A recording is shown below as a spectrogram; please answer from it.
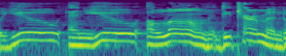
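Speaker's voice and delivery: "You and you alone" stretched out slowly, each YOU stressed; emphatic. Shown as a demonstration. Preacher shows the Hebrew emphasis of the psalm, emphatic "You and you alone". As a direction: lean long and hard on "You" and "alone". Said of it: "it's emphatic in the Hebrew".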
